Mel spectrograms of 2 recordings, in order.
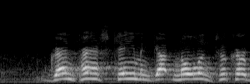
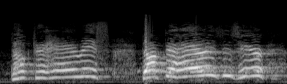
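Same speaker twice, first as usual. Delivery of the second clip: calling across the room, higher; nurse calling out; 8 semitones higher than usual. Retold or imitated. Nurse hollering that the doctor has arrived, calling out.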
